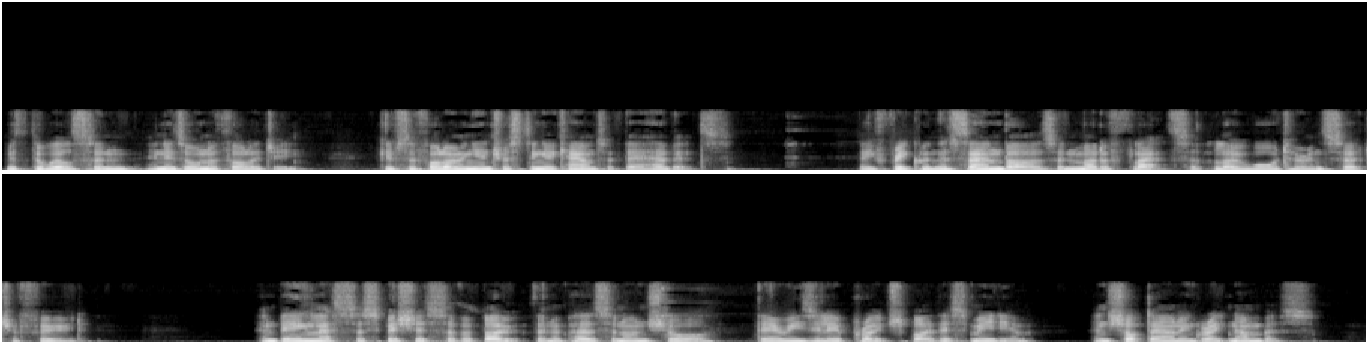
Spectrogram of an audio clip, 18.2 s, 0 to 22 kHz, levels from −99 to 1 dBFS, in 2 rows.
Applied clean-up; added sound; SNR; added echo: neural mask model DeepFilterNet 3.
